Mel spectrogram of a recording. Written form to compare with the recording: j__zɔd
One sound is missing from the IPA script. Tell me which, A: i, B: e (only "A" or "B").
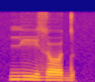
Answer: A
